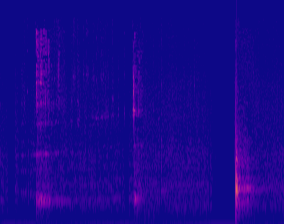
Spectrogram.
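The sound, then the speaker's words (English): Dirty water is poured into a container of clean water, splashing in three separate, short plops spaced about a second and a half apart, each with a brief ringing tail. Fairly loud, no talking. “But we like the crappy water too. And so we decide, you know, I'm going to add that.”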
